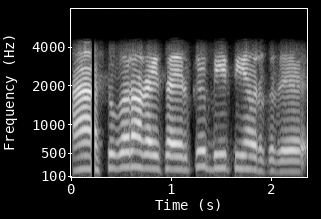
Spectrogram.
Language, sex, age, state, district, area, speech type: Tamil, female, 45-60, Tamil Nadu, Tiruchirappalli, rural, conversation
